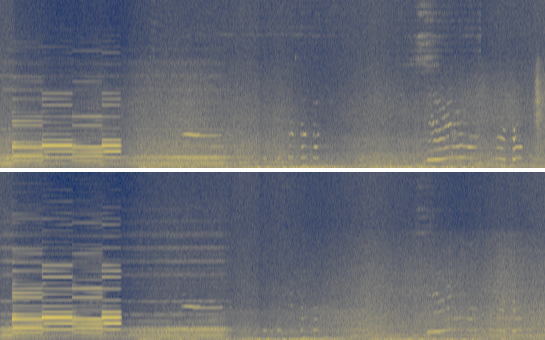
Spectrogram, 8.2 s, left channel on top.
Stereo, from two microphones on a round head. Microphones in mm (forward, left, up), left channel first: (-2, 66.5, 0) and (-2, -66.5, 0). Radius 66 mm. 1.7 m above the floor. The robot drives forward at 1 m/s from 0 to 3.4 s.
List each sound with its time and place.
0.2 s a siren: 30° right (ahead or behind); by 1.8 s 25° right (ahead or behind)
1.9 s a cat meowing: 30° left (ahead or behind); by 7.8 s 45° left (ahead or behind)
